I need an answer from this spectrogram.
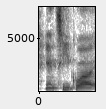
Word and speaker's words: Antigua: So I always like to say Antigua and Barbuda because sometimes people pronounce it as Antigua, but that is not the island. Antigua is in Guatemala, so the island is Antigua.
